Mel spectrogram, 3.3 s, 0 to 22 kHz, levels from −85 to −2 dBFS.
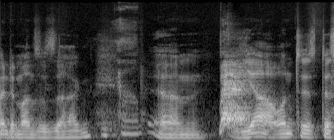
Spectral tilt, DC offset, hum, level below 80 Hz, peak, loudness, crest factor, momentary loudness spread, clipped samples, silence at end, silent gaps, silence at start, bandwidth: -4.5 dB/octave; under 0.1%; none; -50 dBFS; -6 dBFS; -25 LUFS; 18 dB; 14 LU; under 0.1%; 0 s; none; 0 s; over 20 kHz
